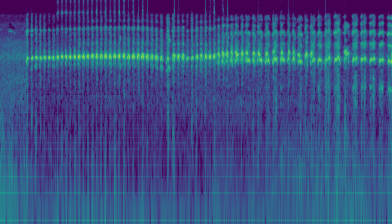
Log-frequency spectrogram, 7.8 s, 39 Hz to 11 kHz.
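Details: Ospreys at Barnegat Light, New Jersey, heard on a live nest camera on 5 September 2022 at 11:06 and played at fast-forward speed. A long unbroken series of sharp, whistled chirps comes about three per second, growing slightly faster and uneven toward the end.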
